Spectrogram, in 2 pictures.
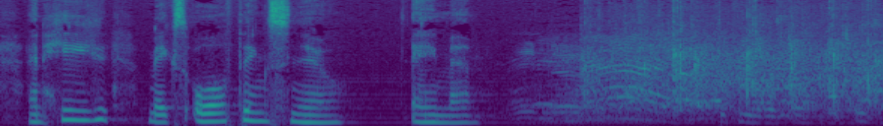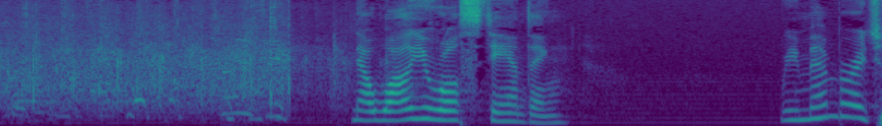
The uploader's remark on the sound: This testimony was given at the 17 th Magnificat International Conference in Pittsburgh, PA, October 7, 2023.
